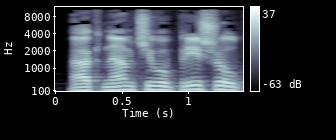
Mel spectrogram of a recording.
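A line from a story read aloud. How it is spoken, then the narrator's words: Through gritted teeth. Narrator (Russian): процедил ворон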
